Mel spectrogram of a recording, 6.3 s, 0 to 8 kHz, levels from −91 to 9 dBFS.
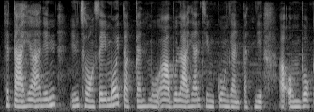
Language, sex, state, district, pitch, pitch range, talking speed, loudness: Mizo, female, Mizoram, Aizawl, 160 Hz, 150-170 Hz, 190 wpm, -21 LUFS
